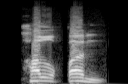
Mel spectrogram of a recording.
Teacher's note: خا حروف مستعلیہ میں سے پر پڑا جائے گا، لام ساکن کو ہلانا نہیں۔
